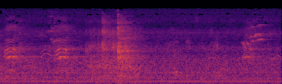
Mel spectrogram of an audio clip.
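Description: Bird calls outdoors: a few short, arching cries in the first second, then a brief louder, noisier burst just before two seconds in. A steady low hum runs underneath.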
